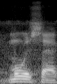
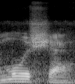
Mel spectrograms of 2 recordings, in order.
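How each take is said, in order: First: The middle consonant is a plain s sound. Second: The middle consonant is a sh sound. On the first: This form is easier on the tongue when calling someone. "dibaca muhmalah ... karena itu yang enteng ke lidah" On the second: This is the original form of the name. "yang berasal dari sin titik tiga"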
